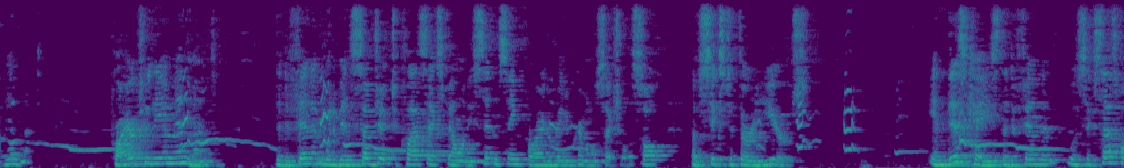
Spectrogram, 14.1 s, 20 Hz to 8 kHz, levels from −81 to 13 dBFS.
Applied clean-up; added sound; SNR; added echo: classical method Wiener filter.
